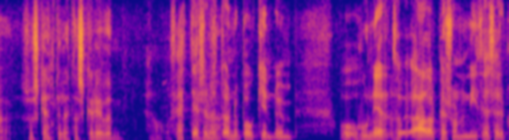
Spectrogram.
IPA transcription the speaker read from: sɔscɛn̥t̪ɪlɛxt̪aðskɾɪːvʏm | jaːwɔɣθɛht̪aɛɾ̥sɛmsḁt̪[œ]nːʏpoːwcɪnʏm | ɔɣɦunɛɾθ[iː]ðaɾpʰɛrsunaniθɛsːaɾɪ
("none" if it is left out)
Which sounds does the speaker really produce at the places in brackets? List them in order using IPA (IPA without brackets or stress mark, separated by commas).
œ, aː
